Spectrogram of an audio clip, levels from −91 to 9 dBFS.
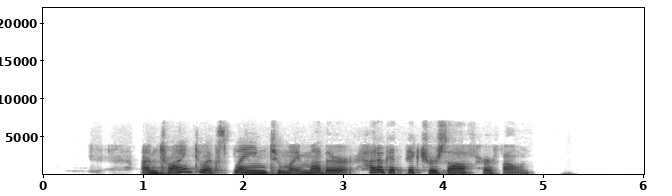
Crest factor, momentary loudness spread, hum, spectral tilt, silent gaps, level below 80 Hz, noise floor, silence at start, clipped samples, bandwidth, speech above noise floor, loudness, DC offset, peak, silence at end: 14 dB; 7 LU; none; -4.5 dB/octave; none; -64 dBFS; -87 dBFS; 1 s; under 0.1%; 7 kHz; 72 dB; -16 LUFS; under 0.1%; -2 dBFS; 1.15 s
